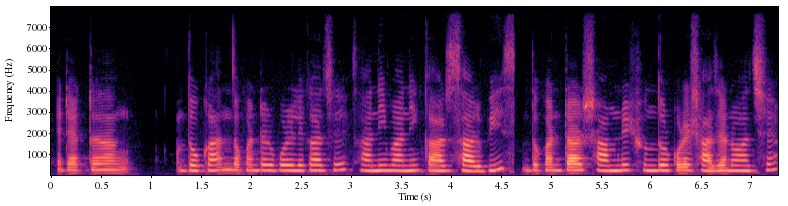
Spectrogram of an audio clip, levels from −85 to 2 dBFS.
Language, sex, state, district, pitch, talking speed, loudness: Bengali, female, West Bengal, Kolkata, 250 Hz, 150 wpm, -19 LUFS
